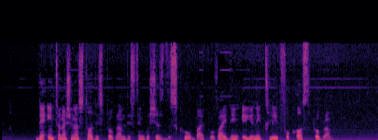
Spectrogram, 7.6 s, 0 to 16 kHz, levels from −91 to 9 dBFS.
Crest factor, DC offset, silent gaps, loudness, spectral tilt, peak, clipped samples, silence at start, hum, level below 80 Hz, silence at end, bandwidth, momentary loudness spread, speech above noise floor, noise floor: 18 dB; under 0.1%; none; -38 LUFS; -4.5 dB/octave; -20 dBFS; under 0.1%; 0.7 s; 50 Hz at -60 dBFS; -68 dBFS; 0.35 s; 11.5 kHz; 7 LU; 32 dB; -70 dBFS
